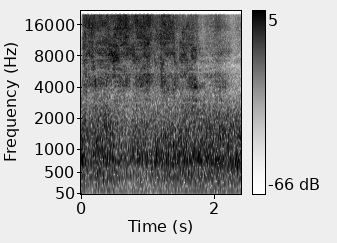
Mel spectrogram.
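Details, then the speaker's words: 6.2 Hellcat Challenger with a flat tire, after tire sealant goo was added and the engine was turned off: a steady airy hiss, fading slightly, as air is still leaking from the tire. "so we just added a bunch of goo into the tire but it's still leaking"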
